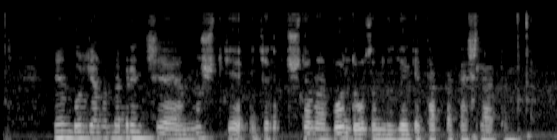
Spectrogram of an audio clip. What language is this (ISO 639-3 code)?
uzb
